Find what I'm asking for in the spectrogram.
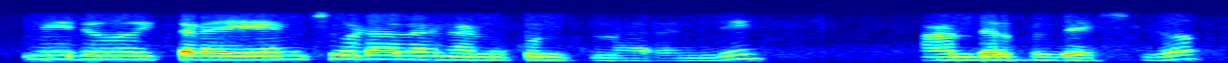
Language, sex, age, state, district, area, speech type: Telugu, male, 60+, Andhra Pradesh, Krishna, urban, conversation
